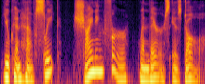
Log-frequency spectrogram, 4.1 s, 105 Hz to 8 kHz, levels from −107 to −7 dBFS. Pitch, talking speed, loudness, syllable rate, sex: 145 Hz, 145 wpm, -20 LUFS, 3.2 syllables/s, female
